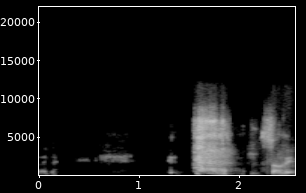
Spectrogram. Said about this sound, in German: Gesundheit.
